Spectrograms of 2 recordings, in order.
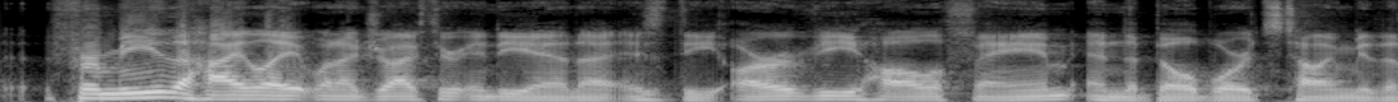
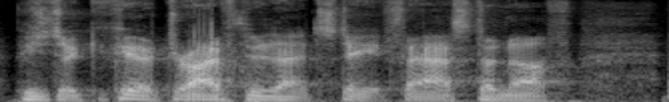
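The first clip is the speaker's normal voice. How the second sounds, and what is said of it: Imitates another person's voice. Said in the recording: “That's a good impression.”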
